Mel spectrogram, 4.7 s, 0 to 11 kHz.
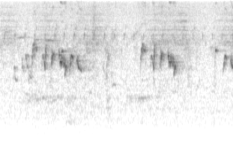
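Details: Red-whiskered bulbul recorded while trapping on 23 March 2018, singing a fast "ché" song: short, lively phrases of chirpy warbled notes separated by gaps of about a second, with a background hiss throughout.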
